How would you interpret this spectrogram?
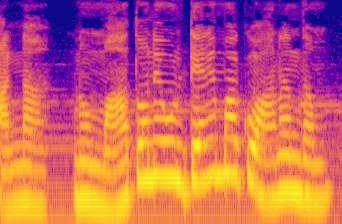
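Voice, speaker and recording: A woman voicing an earnest, pleading younger brother from a poor fishing family in an animated moral story. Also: medium pitch, a little fast, dull audio, faint music behind, close to an everyday voice.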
